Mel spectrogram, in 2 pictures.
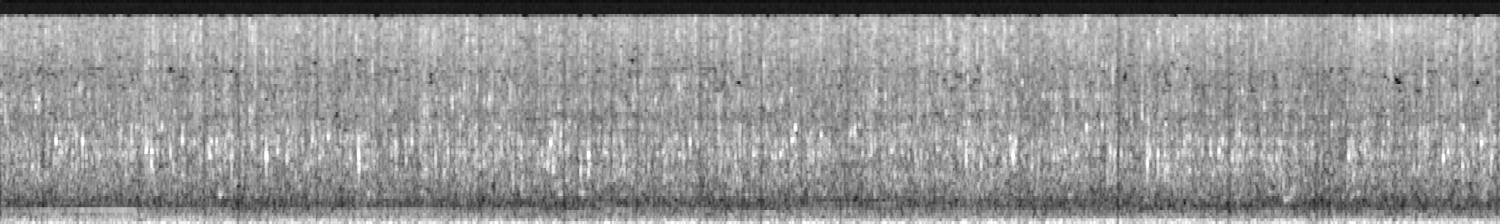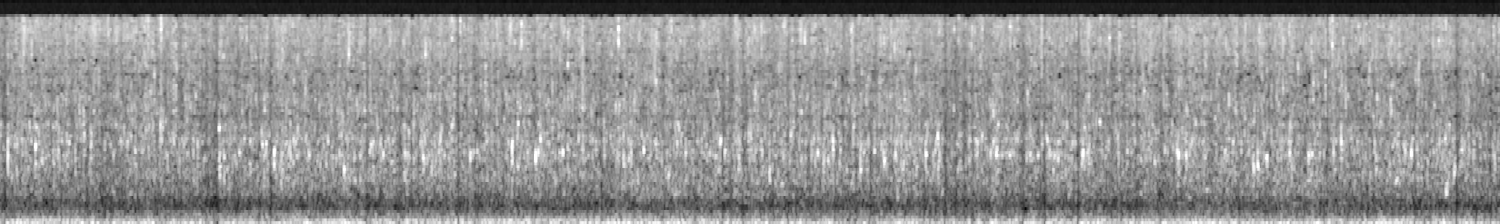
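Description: A small, partly iced-over river flowing steadily: a continuous rush of running water with trickling, with no change or break.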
